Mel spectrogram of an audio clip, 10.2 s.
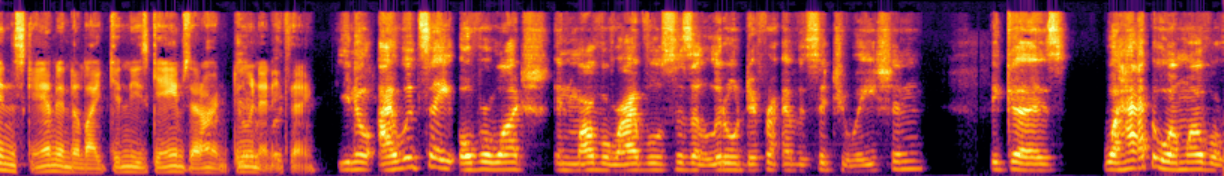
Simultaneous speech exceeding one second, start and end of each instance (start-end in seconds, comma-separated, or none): none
